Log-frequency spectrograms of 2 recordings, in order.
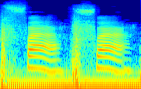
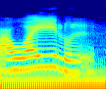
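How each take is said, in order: First: The word begins with an F sound. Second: The word begins with a P sound. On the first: The speaker calls it right. "tapi fa fa" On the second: The speaker calls it wrong. "bukan ya"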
